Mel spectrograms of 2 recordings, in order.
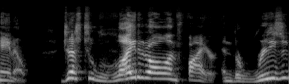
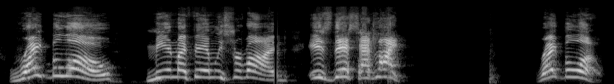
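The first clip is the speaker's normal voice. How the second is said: elated, overjoyed, excited yelling with rising pitch; 7 semitones higher, 5 dB louder than usual. A broadcaster listing the happiest things on a show, happy yelling. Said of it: "Sorry, I'm going to stop yelling".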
